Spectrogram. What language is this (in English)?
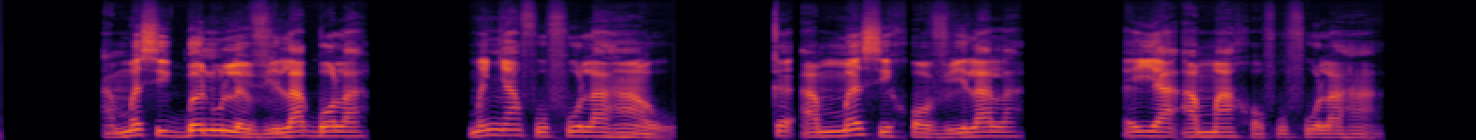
Ewe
